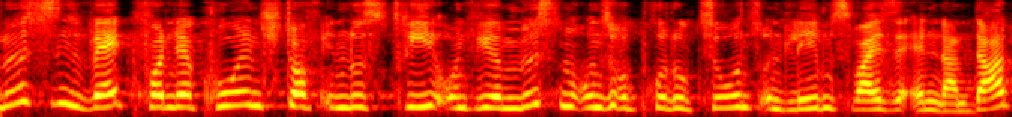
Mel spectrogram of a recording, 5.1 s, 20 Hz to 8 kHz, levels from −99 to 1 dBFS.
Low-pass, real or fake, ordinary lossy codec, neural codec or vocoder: none; fake; none; codec, 16 kHz, 4.8 kbps, FACodec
